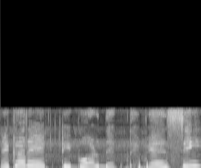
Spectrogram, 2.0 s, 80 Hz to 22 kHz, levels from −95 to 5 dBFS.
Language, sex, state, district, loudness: Bengali, female, Assam, Hailakandi, -15 LUFS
